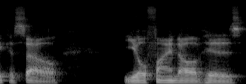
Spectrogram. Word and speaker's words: Cassell: Cassell. Yeah. We're hoping that's a pronunciation.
